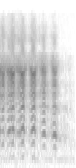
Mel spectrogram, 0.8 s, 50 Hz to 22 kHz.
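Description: A sheep bleats once in Farming Simulator 25, a short wavering cry heard up close and fairly quiet.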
